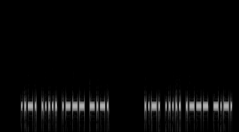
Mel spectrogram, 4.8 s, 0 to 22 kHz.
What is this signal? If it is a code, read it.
Morse code, heard as a keyed tone, about 34 wpm, 700 Hz. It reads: F5JC F5JC
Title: DXCC-100 Call Signs - 4 Characters - Repeated 3x - 35wpm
